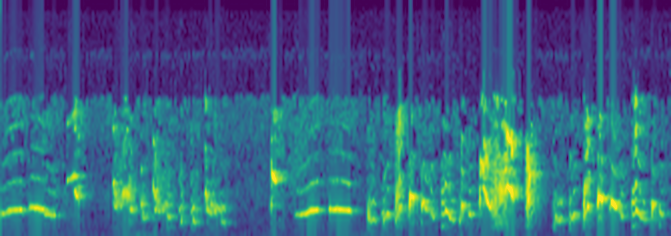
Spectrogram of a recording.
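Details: Tame oriental magpie-robin, known locally as kacer, singing in ngobra style: rich varied phrases of whistled slurs and buzzy chattering notes, with clear rising-falling whistles broken by short pauses.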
